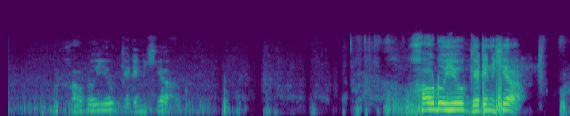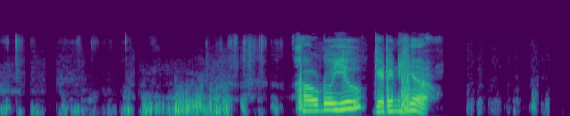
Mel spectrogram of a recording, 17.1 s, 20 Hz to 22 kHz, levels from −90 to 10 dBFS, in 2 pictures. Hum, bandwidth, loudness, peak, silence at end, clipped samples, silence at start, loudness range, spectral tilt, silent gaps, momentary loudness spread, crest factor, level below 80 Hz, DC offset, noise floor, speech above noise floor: none; 7.4 kHz; -15 LUFS; 0 dBFS; 2.1 s; under 0.1%; 0.85 s; 21 LU; -7 dB/octave; none; 27 LU; 18 dB; -56 dBFS; under 0.1%; -61 dBFS; 46 dB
